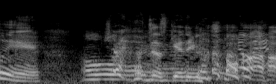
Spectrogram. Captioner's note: laughs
